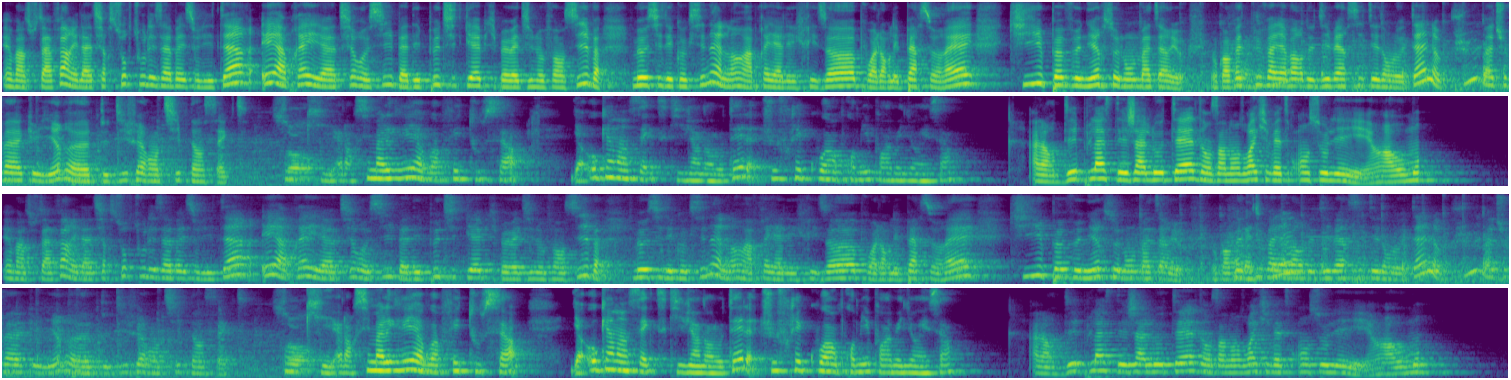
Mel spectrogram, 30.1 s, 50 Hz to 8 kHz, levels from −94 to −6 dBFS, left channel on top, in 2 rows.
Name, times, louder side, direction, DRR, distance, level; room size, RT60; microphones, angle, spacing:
voice 1, 0.0-17.3 25.4-29.3, left 6 dB, 85° left, 12 dB, 0.4 m, -21 dB
sound 1, 1.2-7.8, right 1 dB, 50° right, 1.0 m, -48 dB
sound 2, 11.2-18.4, left 1 dB, 5° left, 0.4 m, -36 dB
voice 2, 12.3-13.0 17.9-20.3 20.8-24.6, right 4 dB, 70° right, 12 dB, 0.4 m, -22 dB
7.6 x 3.1 x 6.3 m, 0.88 s
head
